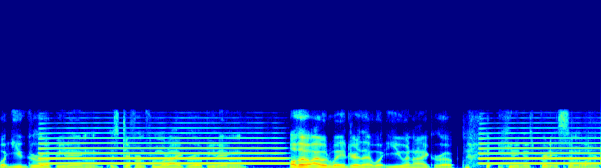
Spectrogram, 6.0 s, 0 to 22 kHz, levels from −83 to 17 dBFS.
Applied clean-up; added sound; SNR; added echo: none; Trumpet; 0 dB; none.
